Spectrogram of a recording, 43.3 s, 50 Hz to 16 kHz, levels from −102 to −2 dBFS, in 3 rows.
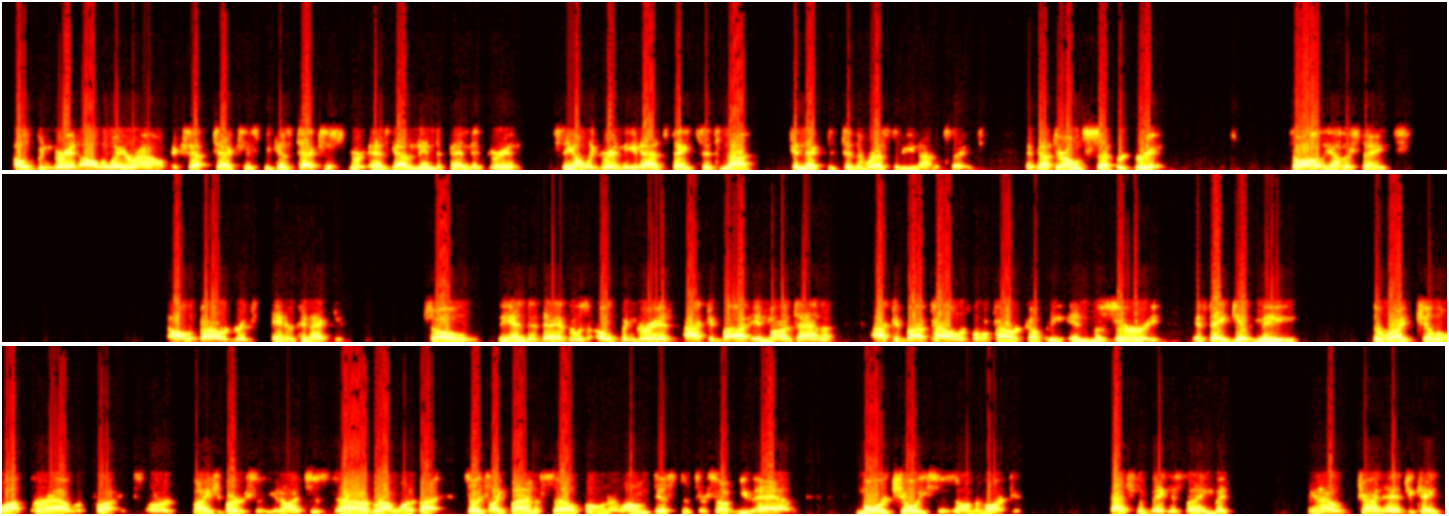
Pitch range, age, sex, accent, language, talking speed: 130-175 Hz, 50-69, male, American, English, 175 wpm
